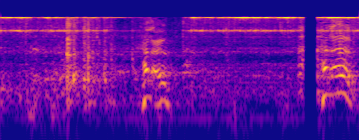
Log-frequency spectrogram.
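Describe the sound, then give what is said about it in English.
A front doorbell rings with a steady, high-pitched electric tone that runs through the whole moment, while people talk over it. “Oh, darling, that was the front door.”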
